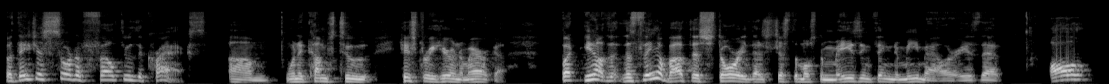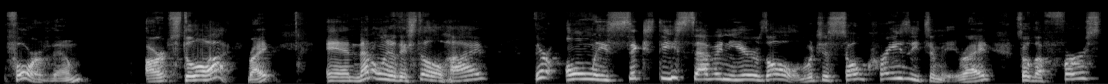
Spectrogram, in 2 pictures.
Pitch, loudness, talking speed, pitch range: 200 Hz, -20 LUFS, 185 wpm, 145-235 Hz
